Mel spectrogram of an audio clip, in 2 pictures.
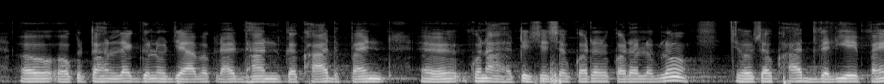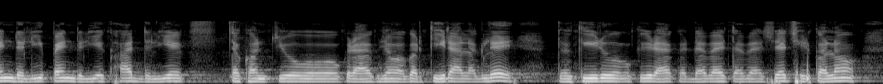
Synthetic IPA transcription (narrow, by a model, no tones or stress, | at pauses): ɔokt̪əɦənlek̚d̪elõd͡ʒeabokɾad̪ʱankekʰad̪pəɪn | konaɦət̪isesəb̚kəɾəkəɾələɡlo | t̪oosəbkʰad̪d̪eliepəɪnd̪elipə̃ɪnd̪eliekʰad̪̚ːelie | t̪əkʰənt͡ʃiookɾad͡ʒõəɡəɾkiɾaləɡle | t̪okiɾokiɾaked̪əbət̪əbɛset͡ʃʰiɾkəlo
